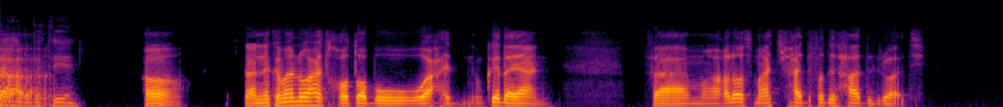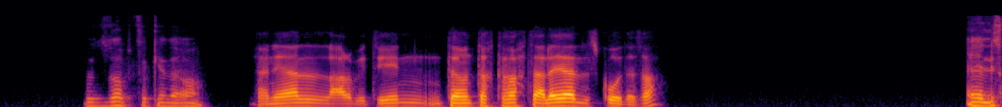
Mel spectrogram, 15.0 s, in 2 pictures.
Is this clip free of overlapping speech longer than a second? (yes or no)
yes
